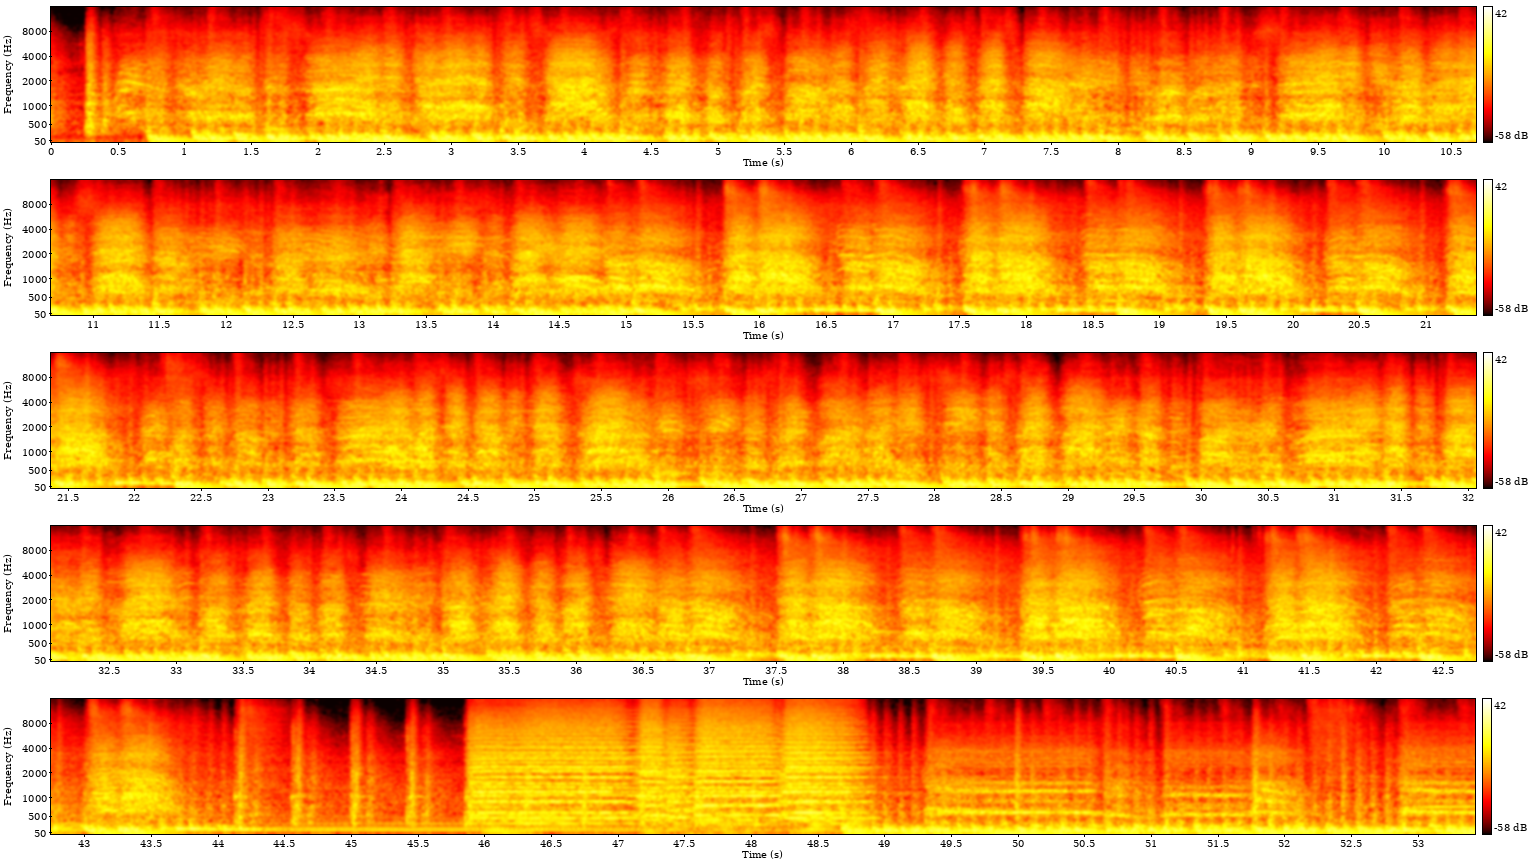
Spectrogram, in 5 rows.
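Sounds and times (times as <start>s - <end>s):
band chant: 0.4s - 43.9s, 45.9s - 52.2s, 52.8s - 53.4s.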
